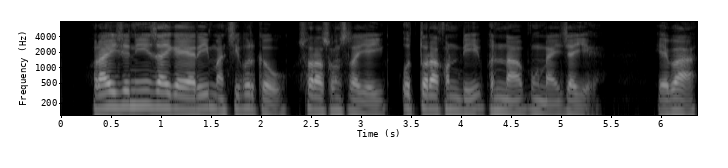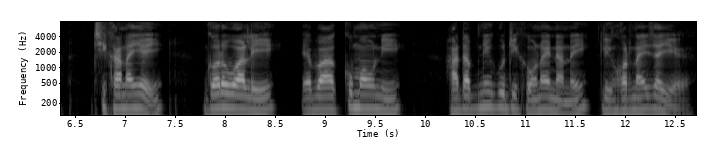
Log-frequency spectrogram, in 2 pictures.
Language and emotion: Bodo, neutral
